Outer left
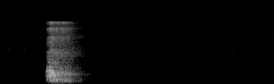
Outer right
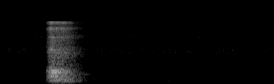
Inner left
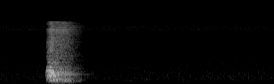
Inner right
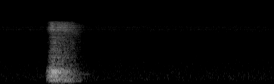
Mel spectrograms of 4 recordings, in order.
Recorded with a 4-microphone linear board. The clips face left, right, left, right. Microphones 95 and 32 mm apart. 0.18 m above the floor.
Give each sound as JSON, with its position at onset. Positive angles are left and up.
{"t": 0.5, "sound": "a whoosh", "side_deg": 55, "distance_m": 2.5}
